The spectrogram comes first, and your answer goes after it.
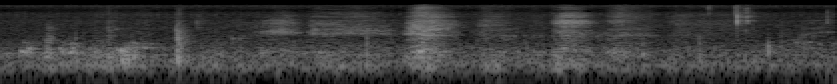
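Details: Sleeping Boxer dog snoring like a human: soft breathy wheezes, with two louder, drawn-out hissing snorts near the second and third seconds over a quiet background.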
